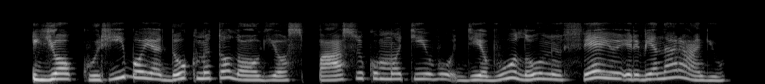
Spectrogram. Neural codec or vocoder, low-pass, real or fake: none; 7.2 kHz; real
